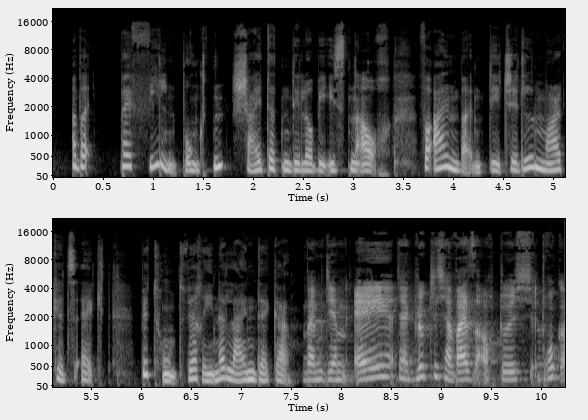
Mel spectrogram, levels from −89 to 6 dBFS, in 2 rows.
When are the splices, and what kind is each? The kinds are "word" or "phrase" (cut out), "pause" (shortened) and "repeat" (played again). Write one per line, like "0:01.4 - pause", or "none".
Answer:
0:08.6 - word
